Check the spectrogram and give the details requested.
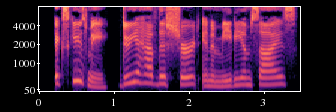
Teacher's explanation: Listen to how do you becomes do ya in natural speech. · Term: connected sound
